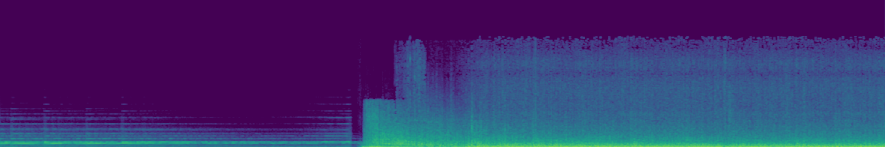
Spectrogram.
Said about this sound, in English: We've left Mars and survived takeoff in this giant tin can.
